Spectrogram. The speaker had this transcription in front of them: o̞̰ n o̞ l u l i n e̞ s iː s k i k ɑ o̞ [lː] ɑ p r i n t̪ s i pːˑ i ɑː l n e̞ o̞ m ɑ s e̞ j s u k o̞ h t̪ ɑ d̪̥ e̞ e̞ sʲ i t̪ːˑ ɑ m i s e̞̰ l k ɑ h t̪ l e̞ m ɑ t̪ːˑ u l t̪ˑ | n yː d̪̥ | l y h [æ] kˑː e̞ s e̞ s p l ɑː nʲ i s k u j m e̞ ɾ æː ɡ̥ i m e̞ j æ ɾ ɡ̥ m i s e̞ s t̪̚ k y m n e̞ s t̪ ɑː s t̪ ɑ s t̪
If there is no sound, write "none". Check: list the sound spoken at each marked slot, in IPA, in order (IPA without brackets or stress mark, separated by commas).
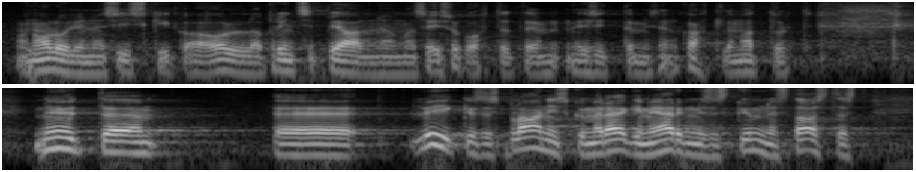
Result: lː, i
